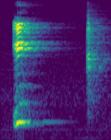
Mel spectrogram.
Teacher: நாக்கோட அடிப்பகுதியும் அன்னத்தோட அடிப்பகுதியும் சேர்ந்து இருக்கும்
